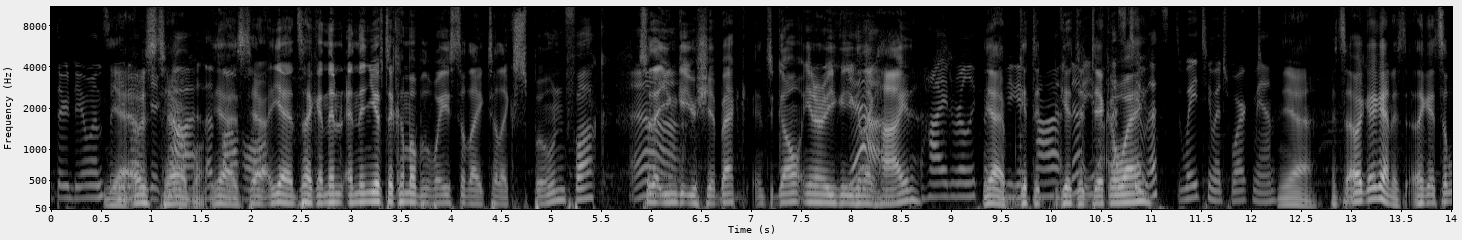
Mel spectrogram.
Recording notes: talk during Exxxotica in New Jersey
